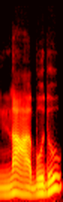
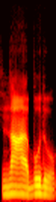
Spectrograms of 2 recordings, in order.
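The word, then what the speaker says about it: نعبد: So to not say na'budu, we need to extend this ayn. Na'bu. Now we never apply qalqala. But if you didn't extend it, it might be qalqala out of your control. So you may say it like this, na'budu. This is qalqala and this is incorrect. And we need as much as possible to pronounce ayn from its proper makhraj. Because some people are pronouncing ayn like hamza or ha.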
